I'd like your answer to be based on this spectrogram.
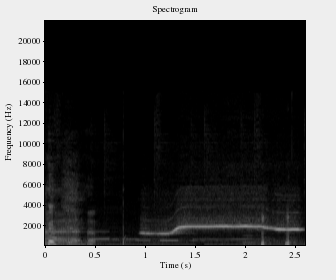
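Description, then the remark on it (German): A whistle sounds one long, shrill, steady blast that steps up in pitch and holds to the end, following a brief burst of voices at the start. “Ich will auch so eine Pfeife haben.”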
